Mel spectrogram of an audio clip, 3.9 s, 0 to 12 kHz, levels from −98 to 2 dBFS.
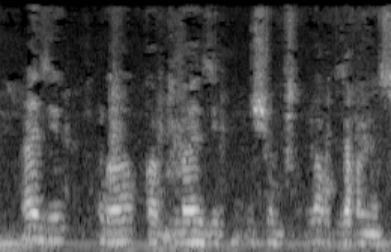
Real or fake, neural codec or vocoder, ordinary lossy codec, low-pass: fake; vocoder, 44.1 kHz, 128 mel bands every 256 samples, BigVGAN v2; AAC, 32 kbps; 10.8 kHz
